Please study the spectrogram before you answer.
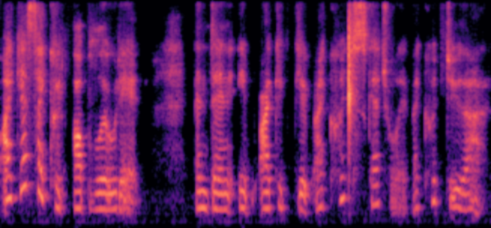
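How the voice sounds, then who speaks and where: A woman hosting a relaxed livestream, chatting in a rambling way while she crafts and answers viewers. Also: on the low side, vocal fry, slight background noise. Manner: rambling, chatty, laughs often, reads and answers viewer comments. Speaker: livestream host. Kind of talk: casual livestream chat while diamond painting.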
